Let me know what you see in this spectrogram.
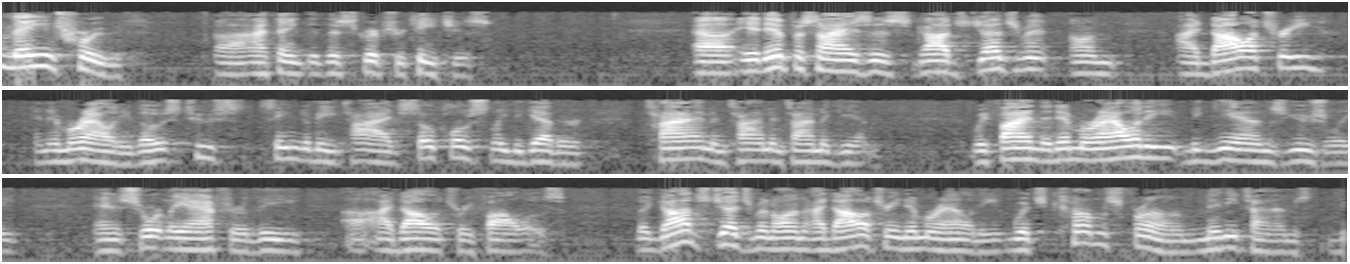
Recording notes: Ketha Heights Baptist Church ~ Live Broadcast.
